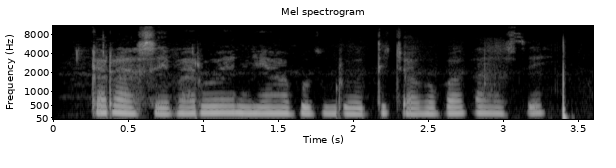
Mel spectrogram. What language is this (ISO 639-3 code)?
kln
